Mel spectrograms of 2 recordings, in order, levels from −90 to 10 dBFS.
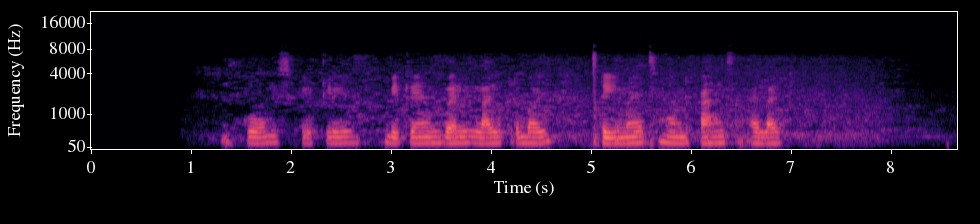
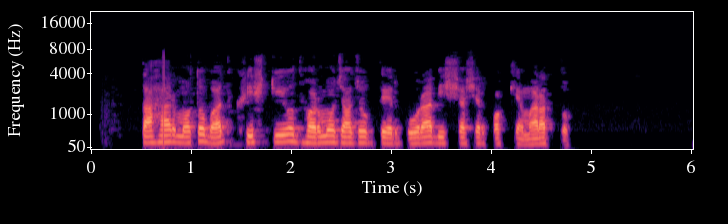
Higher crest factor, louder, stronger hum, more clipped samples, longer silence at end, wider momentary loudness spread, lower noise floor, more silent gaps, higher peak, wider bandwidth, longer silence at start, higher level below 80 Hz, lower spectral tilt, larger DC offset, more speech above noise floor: about the same, 22 dB vs 18 dB; second, -31 LUFS vs -19 LUFS; neither; neither; second, 0.9 s vs 1.25 s; first, 20 LU vs 7 LU; second, -64 dBFS vs -84 dBFS; neither; second, -12 dBFS vs -2 dBFS; first, 7.6 kHz vs 6.8 kHz; first, 1.3 s vs 0.5 s; second, -70 dBFS vs -60 dBFS; second, -7 dB/octave vs -8.5 dB/octave; neither; second, 33 dB vs 65 dB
